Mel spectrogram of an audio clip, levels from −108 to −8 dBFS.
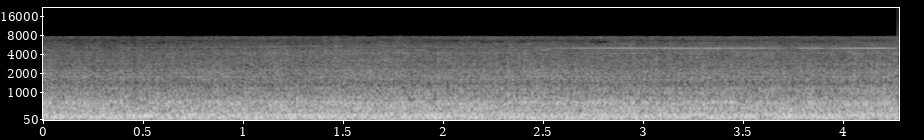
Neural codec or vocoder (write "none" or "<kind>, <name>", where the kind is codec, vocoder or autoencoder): none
